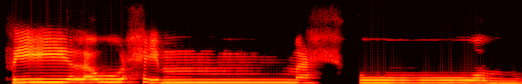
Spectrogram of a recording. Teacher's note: jangan seperti zal, coba dicekungkan lidahnya, sukun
